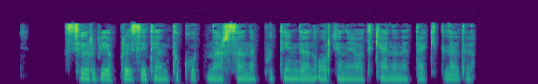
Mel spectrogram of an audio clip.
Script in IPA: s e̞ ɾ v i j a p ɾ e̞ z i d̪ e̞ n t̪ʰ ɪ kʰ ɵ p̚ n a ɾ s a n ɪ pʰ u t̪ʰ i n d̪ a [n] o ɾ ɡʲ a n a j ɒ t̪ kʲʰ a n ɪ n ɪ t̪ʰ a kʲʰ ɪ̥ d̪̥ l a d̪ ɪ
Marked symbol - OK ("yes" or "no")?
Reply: yes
